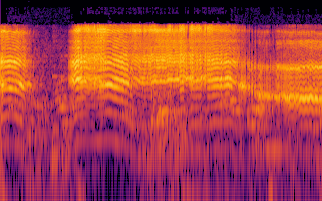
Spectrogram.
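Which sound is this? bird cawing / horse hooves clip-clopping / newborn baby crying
newborn baby crying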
